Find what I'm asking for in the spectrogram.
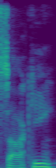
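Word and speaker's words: Psaki: The new press secretary, I believe her last name is pronounced Saki, was asked about this, and here was her response.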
